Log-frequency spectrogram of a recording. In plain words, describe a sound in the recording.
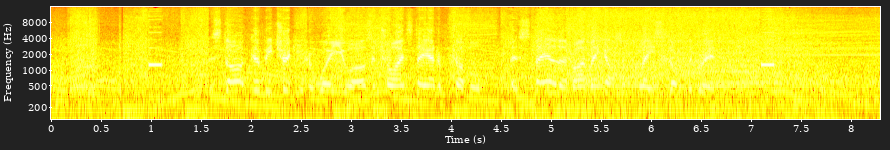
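A start beep sounds.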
